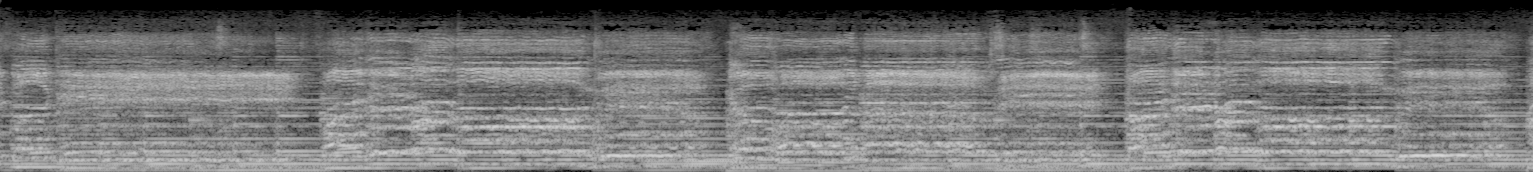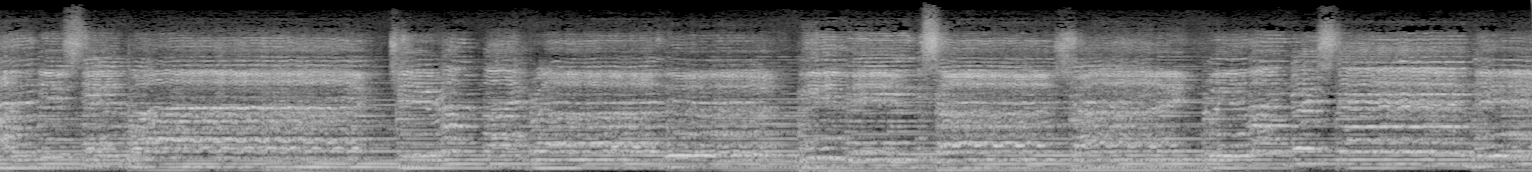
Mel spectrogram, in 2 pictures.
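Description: Church congregation singing a hymn together from hymnbooks, many voices holding long notes in phrases of a few seconds, at a steady loudness.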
